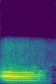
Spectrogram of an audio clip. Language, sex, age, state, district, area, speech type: Assamese, female, 30-45, Assam, Sivasagar, rural, conversation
